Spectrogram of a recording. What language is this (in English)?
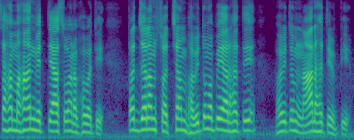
Sanskrit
